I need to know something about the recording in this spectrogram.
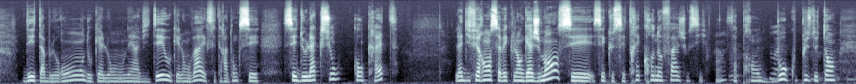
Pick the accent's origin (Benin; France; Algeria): France; Vittel, Grand Est; Moi, je viens de Vittel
